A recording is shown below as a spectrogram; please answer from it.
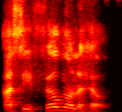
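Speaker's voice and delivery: "Phil" and "hill" short and unweighted; no vowel stress. Shown as a demonstration. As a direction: keep the ih in "Phil" and "hill" light. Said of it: "There's no stress".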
